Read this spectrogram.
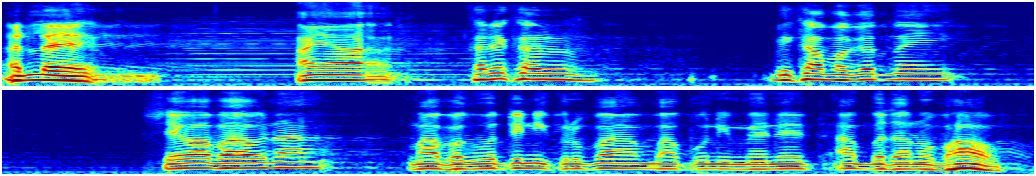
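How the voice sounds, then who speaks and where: A man's voice: mid-range voice, flat delivery, slow pace, pauses often, smooth, soft background music. A middle-aged man with a Kathiawadi Gujarati accent telling folksy comic stories on stage at a religious festival, speaking into a stage microphone and acting out the villagers he quotes. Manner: folksy, addresses the crowd as elders, acts out quoted villagers. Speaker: folk stage performer and joke-teller. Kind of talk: live stage comedy storytelling. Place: religious festival pavilion before a crowd. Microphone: stage microphone on a stand.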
